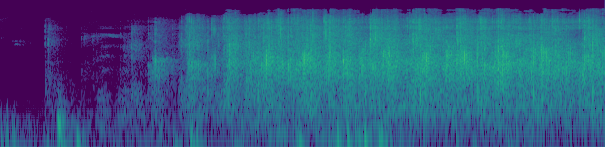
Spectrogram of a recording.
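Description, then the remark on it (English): An audience breaks into applause after Senator Lee talks about getting rid of Chevron deference, starting with a few scattered claps and swelling into steady, sustained clapping from a crowd that holds at full volume. “It's the one audience in America where I can talk about Chevron deference and it brings applause.”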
